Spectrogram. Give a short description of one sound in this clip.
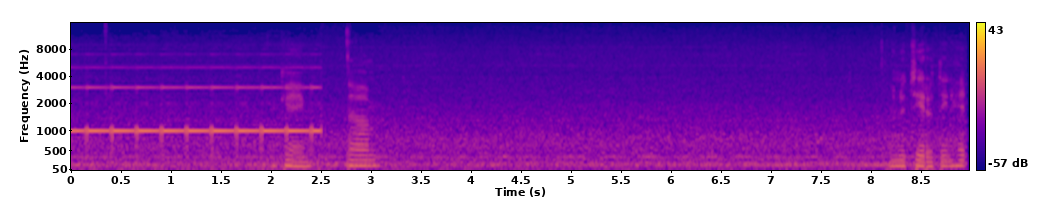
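Aircraft engines drone steadily inside a cockpit.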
